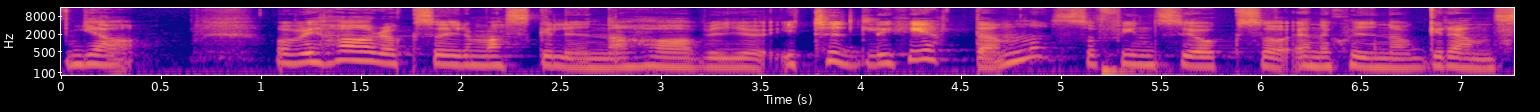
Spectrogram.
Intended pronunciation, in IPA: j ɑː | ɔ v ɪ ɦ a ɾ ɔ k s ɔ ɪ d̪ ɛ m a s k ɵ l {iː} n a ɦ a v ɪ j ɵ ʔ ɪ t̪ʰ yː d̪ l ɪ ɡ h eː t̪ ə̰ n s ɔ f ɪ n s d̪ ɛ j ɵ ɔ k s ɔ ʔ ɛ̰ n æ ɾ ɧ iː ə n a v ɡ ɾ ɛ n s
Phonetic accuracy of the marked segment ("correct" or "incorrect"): correct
